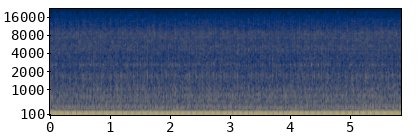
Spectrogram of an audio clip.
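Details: MGA 1600 roadster four-cylinder under restoration, first start after cooling system refill, choke used, fuel nearly out (new 4 PSI cap, not charging): steady, even low idle with regular beat, no misses or knocks; healthy.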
